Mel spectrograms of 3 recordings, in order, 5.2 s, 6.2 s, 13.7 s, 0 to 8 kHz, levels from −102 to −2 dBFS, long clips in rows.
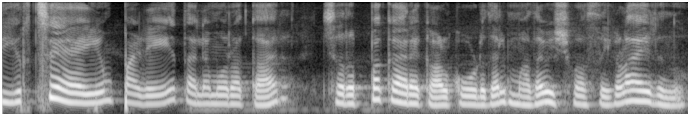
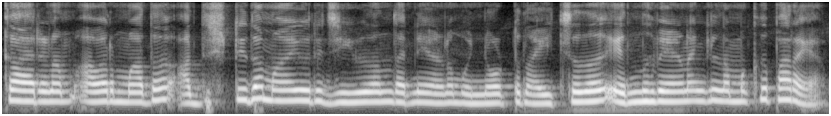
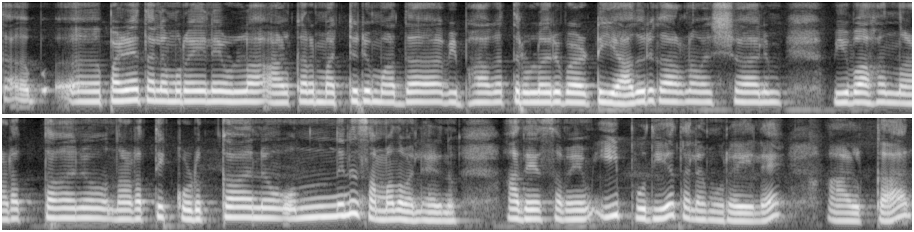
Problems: none marked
